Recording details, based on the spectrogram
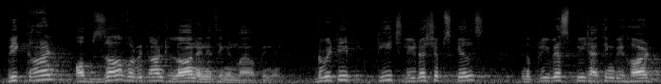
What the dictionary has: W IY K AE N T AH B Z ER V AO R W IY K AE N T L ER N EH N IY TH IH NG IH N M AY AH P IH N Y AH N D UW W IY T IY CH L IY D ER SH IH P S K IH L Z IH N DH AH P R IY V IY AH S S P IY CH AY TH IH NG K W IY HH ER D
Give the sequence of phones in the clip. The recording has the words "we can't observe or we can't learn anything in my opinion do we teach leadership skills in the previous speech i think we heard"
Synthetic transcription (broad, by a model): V IY K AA N T AH B Z ER V AO R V IY K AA N T L ER N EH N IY T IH NG IH N M AY AH P IH N Y AH N D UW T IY T IY CH L IY D ER SH IH P S K IH L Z IH N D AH P R IY V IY AH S S P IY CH AY T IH NG K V IY HH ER D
